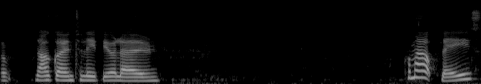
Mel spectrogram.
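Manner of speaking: threatening, menacing, ominous tone. A character urges someone hiding to come out: threatening. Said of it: "That's so threatening".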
